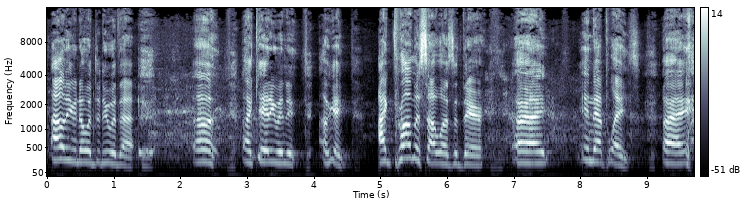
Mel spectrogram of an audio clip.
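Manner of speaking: trying to talk through laughter; protesting while fighting the giggles; helpless laughter. Real, not acted. Preacher losing composure before the congregation, laughing. Cracking up, cannot continue.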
